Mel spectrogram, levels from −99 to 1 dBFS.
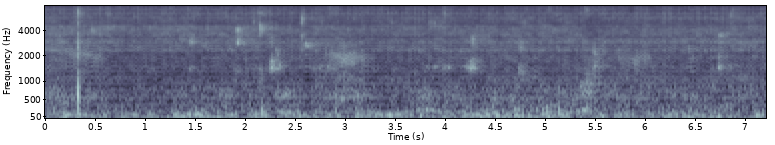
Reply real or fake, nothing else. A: fake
